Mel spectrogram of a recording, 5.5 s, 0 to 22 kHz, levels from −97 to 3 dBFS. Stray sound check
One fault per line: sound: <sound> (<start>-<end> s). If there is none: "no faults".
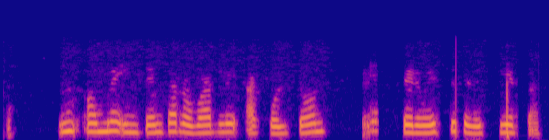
sound: laugh (3.6-3.8 s)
